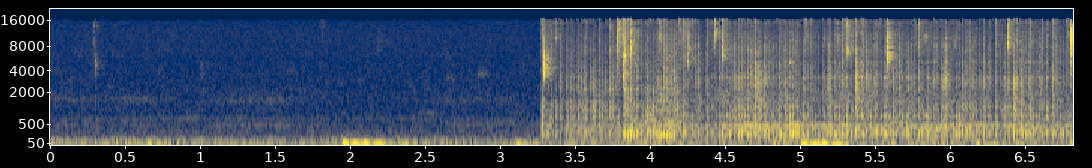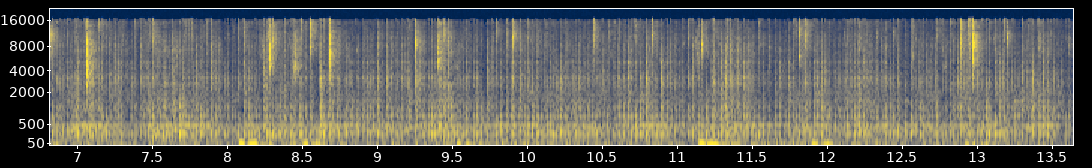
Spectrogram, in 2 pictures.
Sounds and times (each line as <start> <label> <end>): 3.3 Water dripping 13.6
